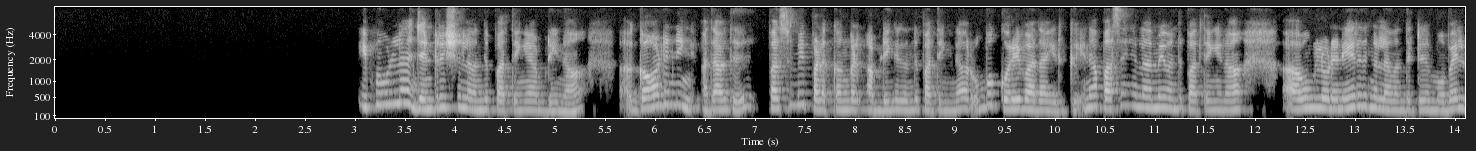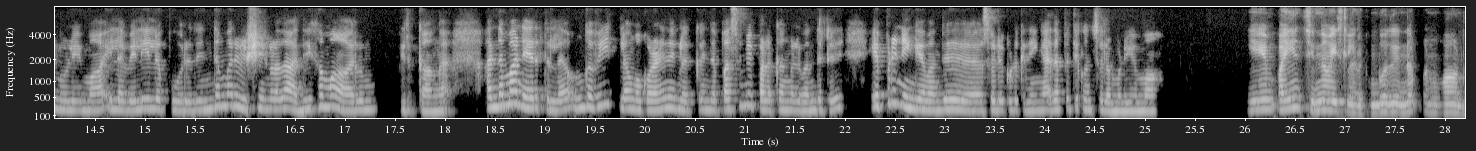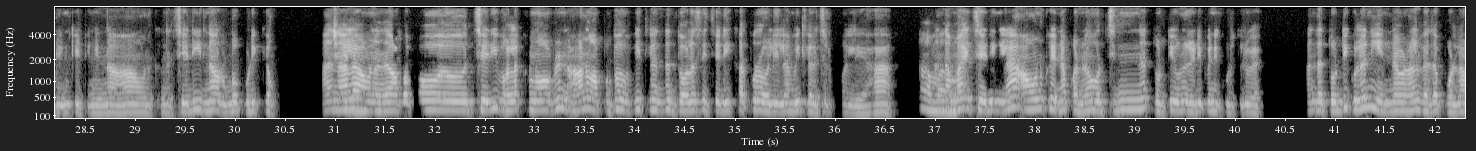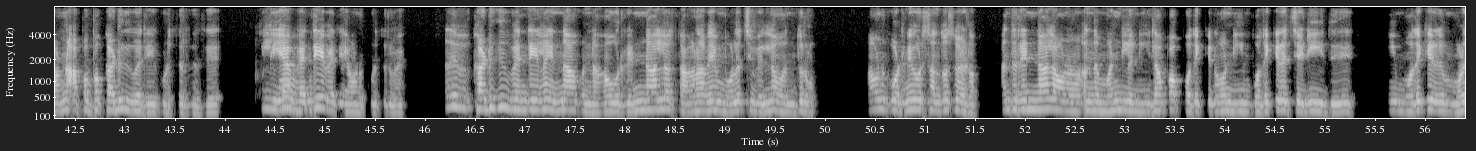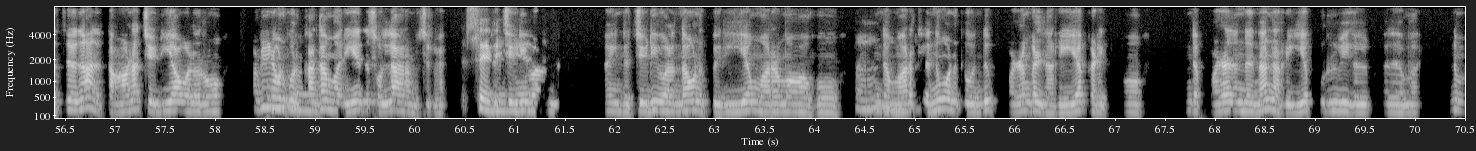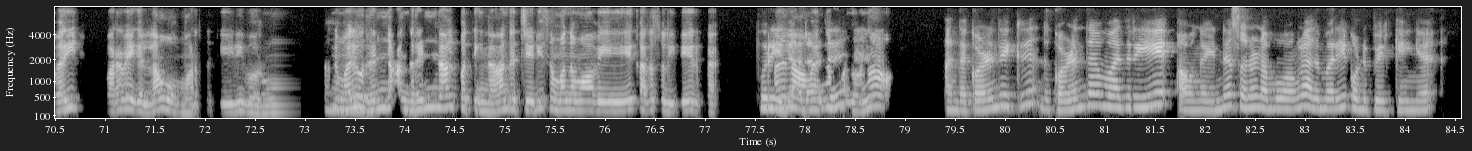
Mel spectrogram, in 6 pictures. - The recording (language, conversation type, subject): Tamil, podcast, வீட்டில் குழந்தைகளுக்கு பசுமையான பழக்கங்களை நீங்கள் எப்படி கற்றுக்கொடுக்கிறீர்கள்?
- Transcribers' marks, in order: in English: "ஜென்ரேசன்ல"; in English: "கார்டானிங்"; in English: "மொபைல்"; distorted speech; drawn out: "அப்பப்போ"; in English: "ரெடி"; other noise; "வெளில" said as "வெள்ல"; "புதைக்கிறது" said as "மொதைக்கிறது"; static; drawn out: "சம்மந்தமாவே"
